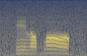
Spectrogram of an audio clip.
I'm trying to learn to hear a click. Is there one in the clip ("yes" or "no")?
no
